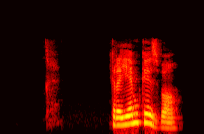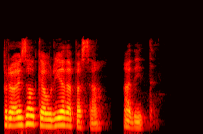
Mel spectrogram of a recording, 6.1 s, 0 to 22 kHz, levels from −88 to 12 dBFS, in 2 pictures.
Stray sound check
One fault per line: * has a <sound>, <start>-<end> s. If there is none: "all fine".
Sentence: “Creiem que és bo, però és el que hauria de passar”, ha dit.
all fine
